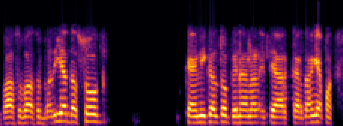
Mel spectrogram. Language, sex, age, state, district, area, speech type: Punjabi, male, 30-45, Punjab, Ludhiana, rural, conversation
